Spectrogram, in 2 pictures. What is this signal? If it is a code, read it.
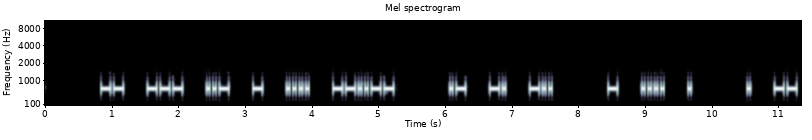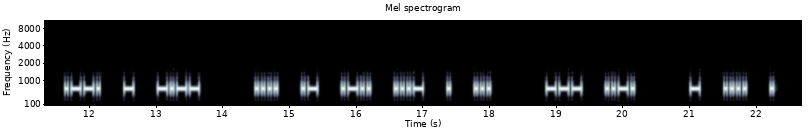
Morse code, heard as a keyed tone, about 25 wpm, spaced as for 16 wpm, 700 Hz. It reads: MOUTH, AND THE EMPTY HALVES OF THE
